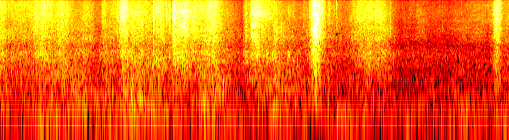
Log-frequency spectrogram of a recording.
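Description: Footsteps crunch and rustle through dry leaves.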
